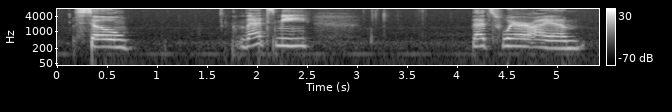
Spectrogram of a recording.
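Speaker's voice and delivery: voice catching, choking up, close to crying. Speaker sharing a personal written story starts to cry: choking up, teary. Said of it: "I'm getting crying a little bit".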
